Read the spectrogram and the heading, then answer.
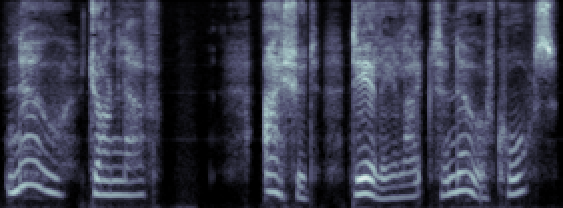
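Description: A man voicing a devoted young wife in an audiobook, tender, earnest and fiercely loyal, with breathy emotion. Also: high-pitched, expressive, slow, darkish tone, no echo, clean studio sound, pitched above the performer's own voice, exaggerated voice.

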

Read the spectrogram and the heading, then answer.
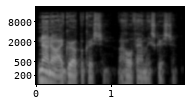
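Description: A man's voice: deep voice, racing, slightly rough, no room sound, studio quality. A man in casual conversation, talking earnestly with many restarts, who grew up in Saudi Arabia.

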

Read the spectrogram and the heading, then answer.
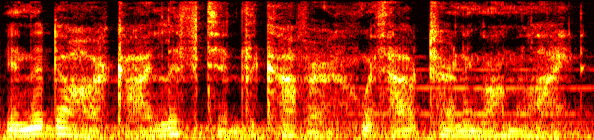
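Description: An actor playing a haunted explorer in a radio horror drama, narrating a terrifying ordeal with intense, deliberate and sometimes hushed phrasing. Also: male voice, lowish voice, music in the background, natural voice. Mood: hushed dread. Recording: clear background noise and ambience.

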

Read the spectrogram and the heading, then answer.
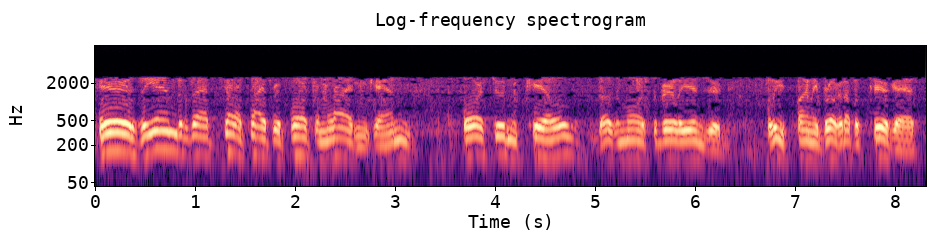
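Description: A man's voice: medium pitch, a little hiss or hum, close to an everyday voice. An actor playing a sober, businesslike male intelligence chief in a 1950s radio drama. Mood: grave. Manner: measured, businesslike. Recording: muffled vintage radio broadcast, music.

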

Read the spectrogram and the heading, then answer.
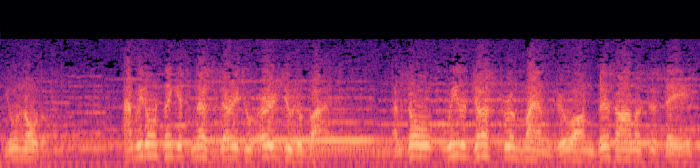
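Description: Casting: male American announcer, measured and declamatory, a little high in pitch, vintage broadcast with muffled sound. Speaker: radio announcer. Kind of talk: 1940s scripted radio announcing. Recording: muffled 1940s radio broadcast.

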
